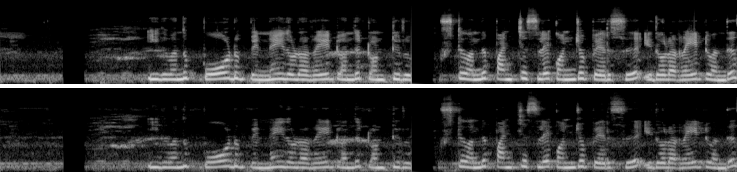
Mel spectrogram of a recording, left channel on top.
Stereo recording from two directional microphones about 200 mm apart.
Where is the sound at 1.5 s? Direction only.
20° left (ahead or behind).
